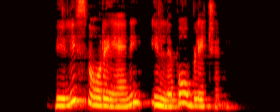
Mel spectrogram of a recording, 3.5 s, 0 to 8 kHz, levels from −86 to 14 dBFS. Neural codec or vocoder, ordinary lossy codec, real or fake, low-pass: none; none; real; none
